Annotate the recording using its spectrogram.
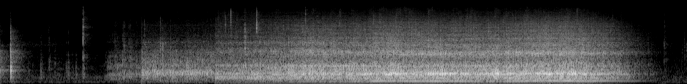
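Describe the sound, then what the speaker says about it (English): A kitchen blender whirs steadily as it purées hummus ingredients. The loud, continuous grinding roar starts after a brief pause with a few faint bumps, holds for about five seconds, then cuts off. "start and stop and basically just push everything down so the blade of the blender gets all the ingredients"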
